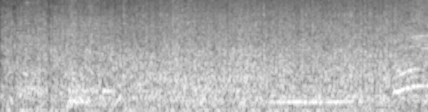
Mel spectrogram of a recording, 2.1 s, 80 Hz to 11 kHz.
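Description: Torpedo TD55A tractor's diesel engine running loudly and steadily while the tractor drives along.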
